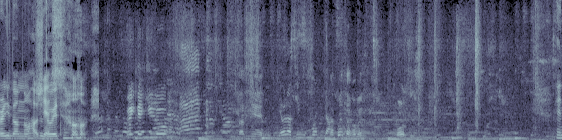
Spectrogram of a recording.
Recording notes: This episode was live recorded at the event Terra Madre 2022 by Slow Food International.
